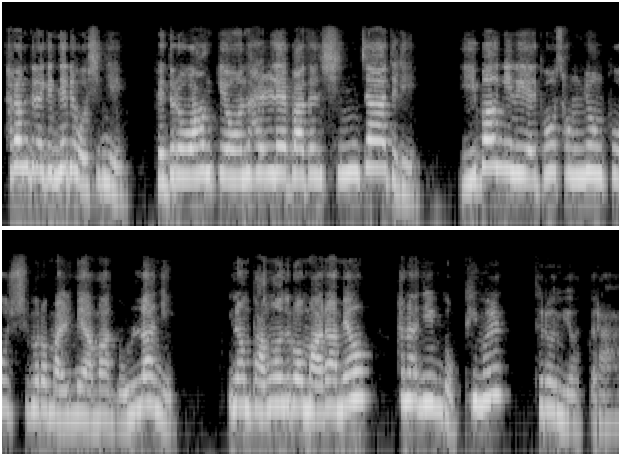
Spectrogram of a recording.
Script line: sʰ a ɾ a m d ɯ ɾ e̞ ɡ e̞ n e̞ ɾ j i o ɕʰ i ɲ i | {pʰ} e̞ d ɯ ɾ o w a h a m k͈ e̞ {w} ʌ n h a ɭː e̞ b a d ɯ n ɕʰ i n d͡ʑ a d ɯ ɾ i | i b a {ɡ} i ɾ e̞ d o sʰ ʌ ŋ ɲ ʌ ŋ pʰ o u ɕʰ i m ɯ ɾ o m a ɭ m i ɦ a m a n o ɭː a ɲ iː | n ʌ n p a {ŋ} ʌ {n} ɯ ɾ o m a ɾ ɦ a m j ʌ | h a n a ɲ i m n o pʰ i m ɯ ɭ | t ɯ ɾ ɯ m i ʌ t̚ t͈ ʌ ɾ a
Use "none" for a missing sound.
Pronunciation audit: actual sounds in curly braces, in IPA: p, w, ŋ, ŋ, n

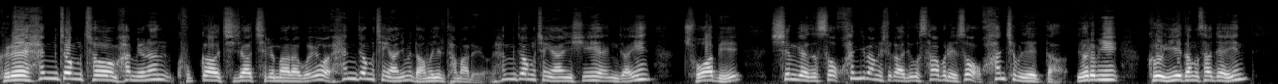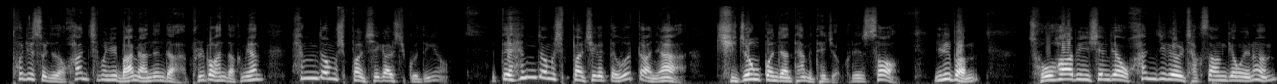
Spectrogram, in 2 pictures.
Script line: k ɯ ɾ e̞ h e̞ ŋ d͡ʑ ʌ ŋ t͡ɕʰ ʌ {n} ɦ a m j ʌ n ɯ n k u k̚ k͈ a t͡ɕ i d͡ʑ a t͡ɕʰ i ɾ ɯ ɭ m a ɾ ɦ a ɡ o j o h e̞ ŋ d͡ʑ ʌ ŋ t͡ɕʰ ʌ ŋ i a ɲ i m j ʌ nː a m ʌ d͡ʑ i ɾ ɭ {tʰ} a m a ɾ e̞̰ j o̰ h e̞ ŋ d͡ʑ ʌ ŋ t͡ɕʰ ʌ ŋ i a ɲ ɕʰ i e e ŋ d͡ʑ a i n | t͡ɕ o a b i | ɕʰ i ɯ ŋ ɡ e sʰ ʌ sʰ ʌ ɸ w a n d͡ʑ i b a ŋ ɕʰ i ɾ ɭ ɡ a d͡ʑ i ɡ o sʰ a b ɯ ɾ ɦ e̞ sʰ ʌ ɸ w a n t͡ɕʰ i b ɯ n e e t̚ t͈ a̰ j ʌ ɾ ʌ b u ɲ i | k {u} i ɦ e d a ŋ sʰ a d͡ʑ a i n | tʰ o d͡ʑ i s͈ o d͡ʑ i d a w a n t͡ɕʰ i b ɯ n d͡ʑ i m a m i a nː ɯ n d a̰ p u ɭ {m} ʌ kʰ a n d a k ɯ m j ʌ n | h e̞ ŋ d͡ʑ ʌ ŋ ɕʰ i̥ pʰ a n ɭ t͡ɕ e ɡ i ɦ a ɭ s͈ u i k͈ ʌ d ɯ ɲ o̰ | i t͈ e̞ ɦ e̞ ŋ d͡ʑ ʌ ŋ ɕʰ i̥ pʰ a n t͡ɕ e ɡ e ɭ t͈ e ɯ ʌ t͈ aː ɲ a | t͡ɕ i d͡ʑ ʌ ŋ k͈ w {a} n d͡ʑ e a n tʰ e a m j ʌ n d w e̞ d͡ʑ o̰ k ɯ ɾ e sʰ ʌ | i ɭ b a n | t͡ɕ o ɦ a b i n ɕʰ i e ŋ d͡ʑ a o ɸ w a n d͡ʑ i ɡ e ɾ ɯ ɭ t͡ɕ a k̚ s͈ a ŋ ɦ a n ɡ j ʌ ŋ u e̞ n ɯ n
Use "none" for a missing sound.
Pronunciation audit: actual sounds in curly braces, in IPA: ŋ, tʰ, ɯ, b, ʌ

